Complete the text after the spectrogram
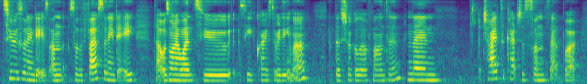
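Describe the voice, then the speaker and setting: A young woman from England with an English accent, chatting casually to camera as a travel vlogger, full of "like" and "um" and quick laughs. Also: medium pitch, fairly even intonation, creaky, a little hiss or hum. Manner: chatty, lots of "like" and "um", laughs often. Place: studio flat.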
